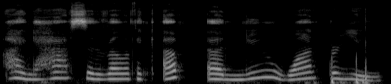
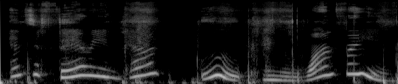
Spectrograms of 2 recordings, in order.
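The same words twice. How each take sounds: First: Said in the usual way. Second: High gasp then an excited, quick echo; spoiled daughter thrilled by a new flute; delighted gasp. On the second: Acted. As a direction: gasp with glee at the news.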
